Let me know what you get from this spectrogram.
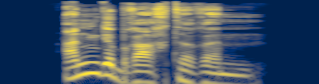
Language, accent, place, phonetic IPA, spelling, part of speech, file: German, Germany, Berlin, [ˈanɡəˌbʁaxtəʁəm], angebrachterem, adjective, De-angebrachterem.ogg
- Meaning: strong dative masculine/neuter singular comparative degree of angebracht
